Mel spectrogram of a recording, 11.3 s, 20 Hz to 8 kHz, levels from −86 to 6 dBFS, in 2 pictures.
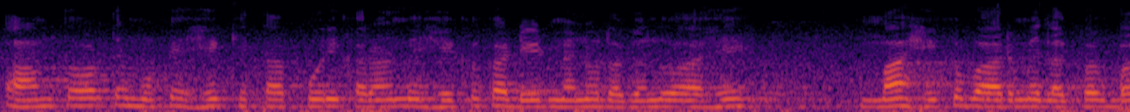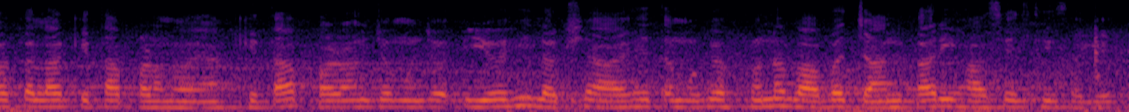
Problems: constant background noise, echo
